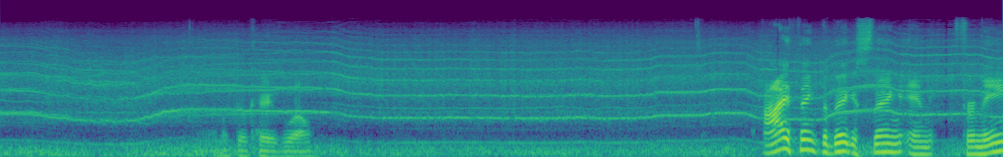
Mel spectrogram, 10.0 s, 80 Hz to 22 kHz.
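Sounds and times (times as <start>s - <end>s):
quadcopter motors whining: 0.0s - 10.0s.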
